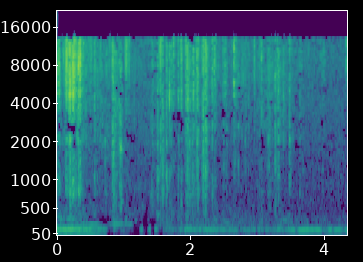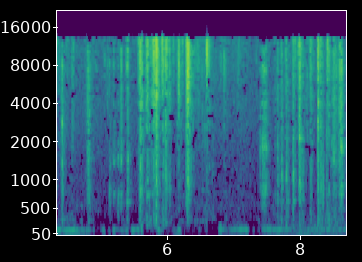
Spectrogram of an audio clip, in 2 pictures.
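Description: A dark blade scrapes the surface of a solid lime-green dry soap bar held between fingers with green painted nails, sending cubes flying off. Crisp, bright scraping and crackling ticks come in quick clusters over a faint steady low hum.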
